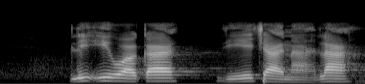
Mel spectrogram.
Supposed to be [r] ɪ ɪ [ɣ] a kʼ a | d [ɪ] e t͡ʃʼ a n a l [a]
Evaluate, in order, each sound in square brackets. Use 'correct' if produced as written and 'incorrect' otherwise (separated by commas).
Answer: incorrect, incorrect, incorrect, correct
